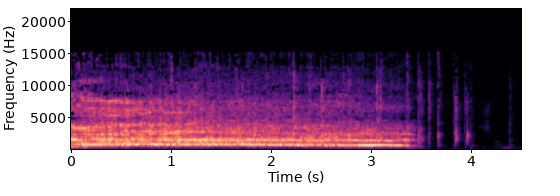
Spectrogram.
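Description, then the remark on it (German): A crowd at a Future of Battle Rap event cheers and yells loudly for a rap battle match in a sustained roar of overlapping voices and whoops, then the noise cuts off abruptly, leaving a few scattered shouts and claps. “Future of Battle Rap, mach mal Lärm für dieses Match an!”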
